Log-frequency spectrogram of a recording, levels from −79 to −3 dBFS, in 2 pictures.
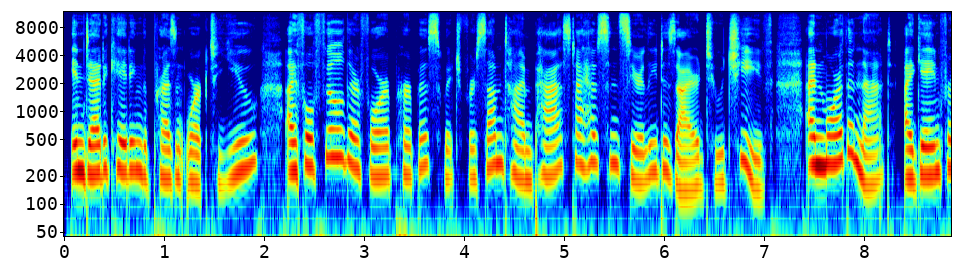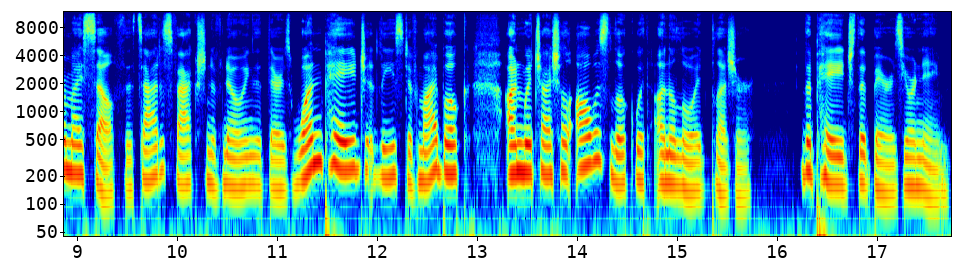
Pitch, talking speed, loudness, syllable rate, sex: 200 Hz, 200 wpm, -19 LUFS, 5.6 syllables/s, female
